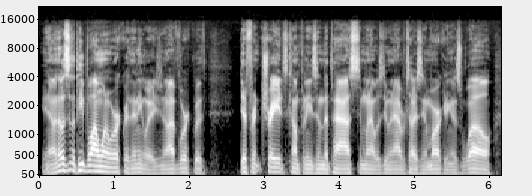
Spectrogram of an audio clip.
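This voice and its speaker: A man's voice: low voice, rapid-fire, clean tone, no room sound, studio quality. A man talking casually as an interview guest, earnest and full of anecdotes. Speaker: guest, communications consultant.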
